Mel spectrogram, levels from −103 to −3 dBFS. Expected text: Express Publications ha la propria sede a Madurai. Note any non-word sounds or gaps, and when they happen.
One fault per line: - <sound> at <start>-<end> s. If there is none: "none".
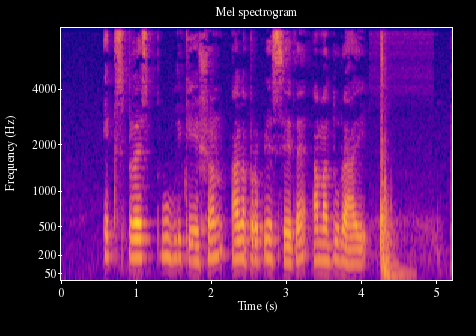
- thud at 4.2-4.7 s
